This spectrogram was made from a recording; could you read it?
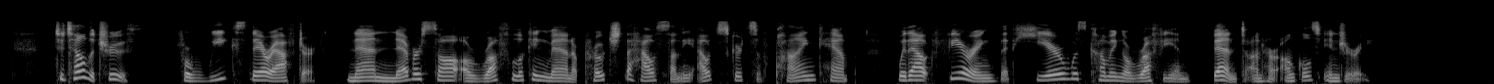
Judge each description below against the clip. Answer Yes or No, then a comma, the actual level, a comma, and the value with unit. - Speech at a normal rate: Yes, average, 145 wpm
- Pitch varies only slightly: No, average, 5.2 semitones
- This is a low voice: No, medium, 185 Hz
